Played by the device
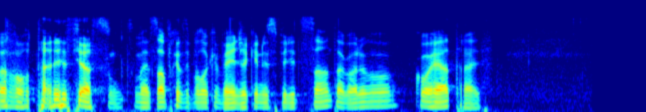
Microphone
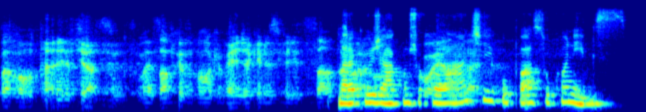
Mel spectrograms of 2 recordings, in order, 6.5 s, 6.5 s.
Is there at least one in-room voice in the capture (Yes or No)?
Yes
